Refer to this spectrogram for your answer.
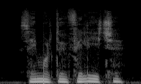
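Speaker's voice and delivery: ordinary delivery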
